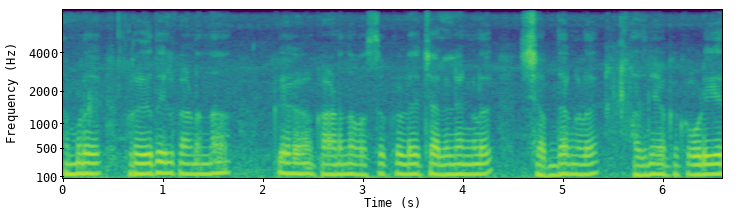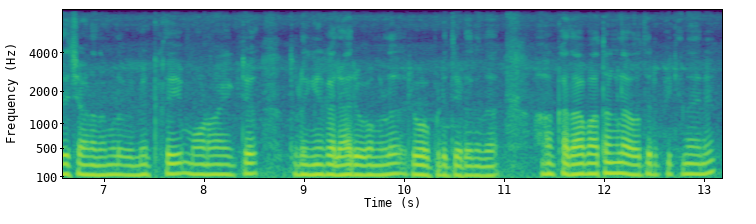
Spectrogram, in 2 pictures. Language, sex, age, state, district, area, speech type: Malayalam, male, 45-60, Kerala, Kottayam, urban, spontaneous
